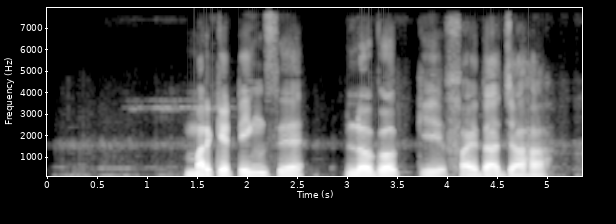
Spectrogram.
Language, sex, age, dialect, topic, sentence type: Magahi, male, 51-55, Northeastern/Surjapuri, agriculture, question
